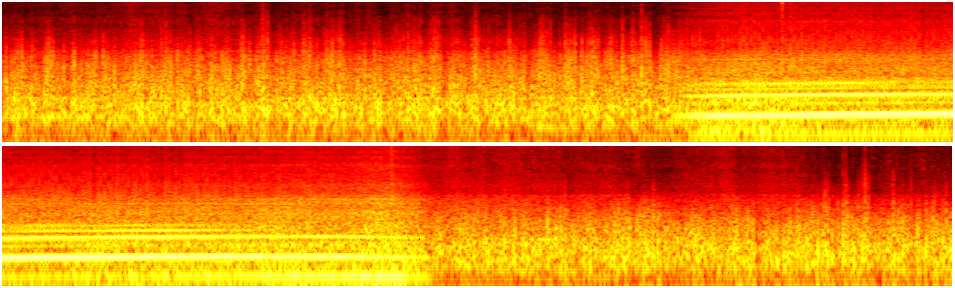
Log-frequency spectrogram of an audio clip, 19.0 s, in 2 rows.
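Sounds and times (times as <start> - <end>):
wind rushing over microphone: 0.0 - 19.0
car engine running: 6.6 - 14.1.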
